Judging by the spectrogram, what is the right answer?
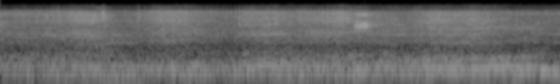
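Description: Busy market street traffic: motorcycle engines running and passing, one loudest near the end.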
